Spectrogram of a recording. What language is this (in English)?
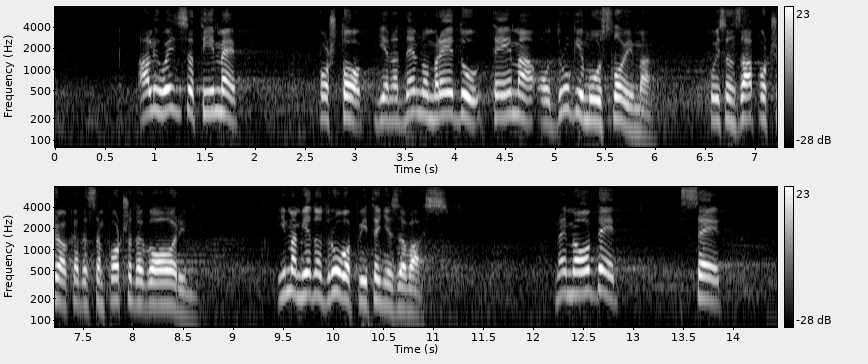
Serbian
